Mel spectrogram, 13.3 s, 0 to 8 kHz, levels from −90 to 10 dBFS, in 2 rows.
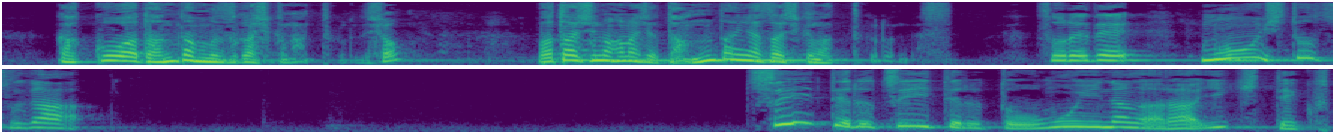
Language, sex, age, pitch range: Japanese, male, 40-59, 170-260 Hz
